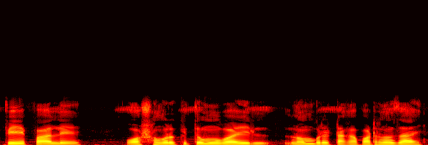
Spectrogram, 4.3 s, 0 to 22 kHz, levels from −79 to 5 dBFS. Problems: none marked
